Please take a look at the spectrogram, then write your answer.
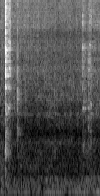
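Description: Soft sizzling of blender-pureed onion frying in a pan with a few scraping stirs near the start and end, steady and close.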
